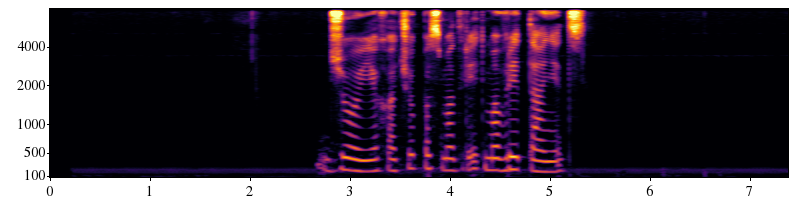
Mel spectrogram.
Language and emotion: Russian, neutral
